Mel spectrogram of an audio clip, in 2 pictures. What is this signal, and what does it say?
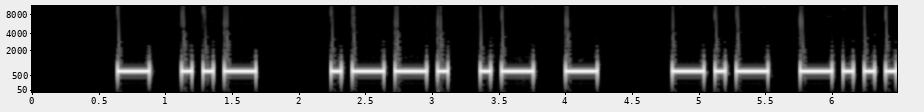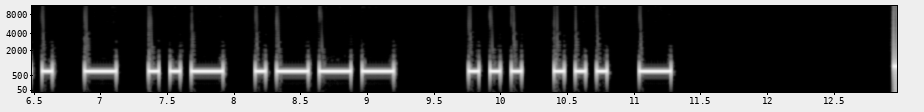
Morse code, heard as a keyed tone, about 15 wpm, 700 Hz. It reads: TU PAT K6TUJ SST
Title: K1USN SST QSO Practice - 15wpm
